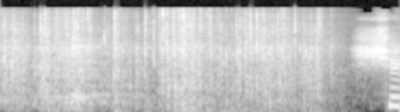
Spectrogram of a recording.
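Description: A plastic bag of sugar snap peas crinkling as it is grabbed and lifted, a continuous rustle lasting nearly two seconds.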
